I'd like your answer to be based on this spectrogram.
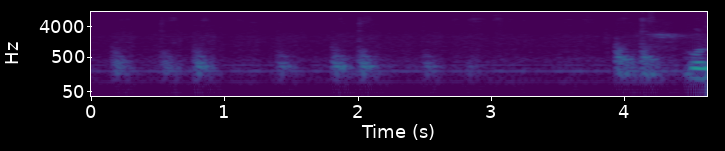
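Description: Marker or chalk strokes on a board during a higher math lesson, a series of short scratchy bursts in an irregular rhythm, fairly close and moderate in level, with a louder stroke near the end.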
